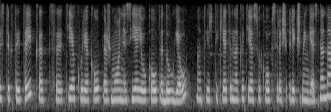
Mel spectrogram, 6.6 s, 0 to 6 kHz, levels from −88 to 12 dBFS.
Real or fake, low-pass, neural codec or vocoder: real; 5.4 kHz; none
